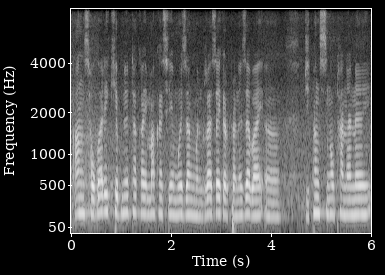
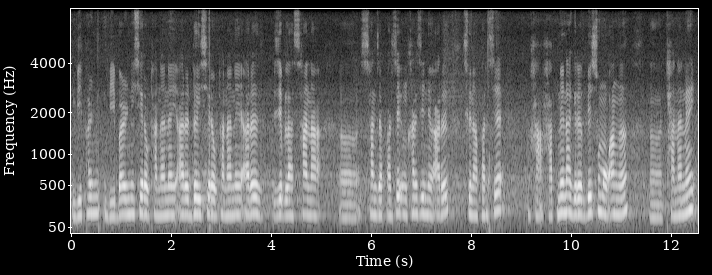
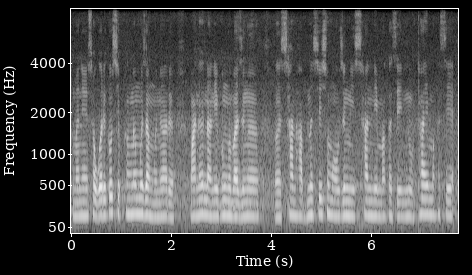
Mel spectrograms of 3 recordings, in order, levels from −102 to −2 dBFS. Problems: none marked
